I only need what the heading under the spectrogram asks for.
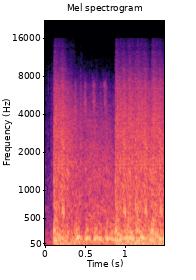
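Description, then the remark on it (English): A loud cannon blast erupts from a ship, then a second follows under a second later, each trailing into a dense, rumbling roar with no voices. “They shoot again.”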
